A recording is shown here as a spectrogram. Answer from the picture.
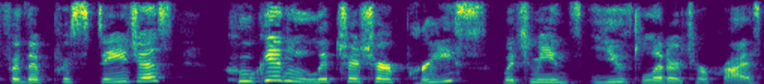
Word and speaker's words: Preis: The German translation of this book, The Barcode Tattoo, was shortlisted for the prestigious Jugend Literature Preis, which means Youth Literature Prize.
